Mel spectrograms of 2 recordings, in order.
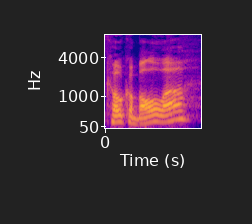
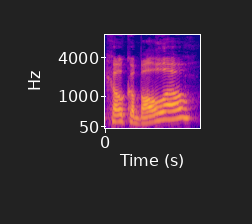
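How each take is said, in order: First: The word ends with an 'ah' sound. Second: The word ends with an 'oh' sound. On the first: The speaker calls it wrong. "I ended it with an A" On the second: The speaker calls it right.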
